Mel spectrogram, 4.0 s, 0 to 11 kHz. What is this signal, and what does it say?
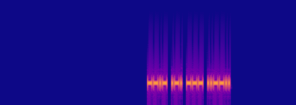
Morse code, heard as a keyed tone, about 53 wpm, 700 Hz. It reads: QRO?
